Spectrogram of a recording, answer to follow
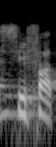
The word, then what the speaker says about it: صفت: स्वाद के नीचे जे लगा है, फे पर जबर है सिफत, तो इसको इसमें सिफत पढ़ना है।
